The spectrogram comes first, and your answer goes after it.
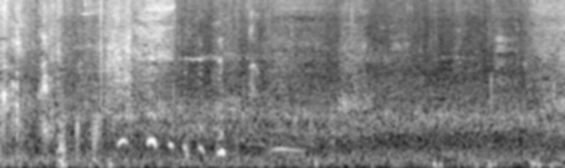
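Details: Brussels Griffon dog named Minnie outdoors in sunshine after snow in Belgium; a short run of soft, high whimpering notes in the first two seconds over low rumbling thumps and footstep-like noise.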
